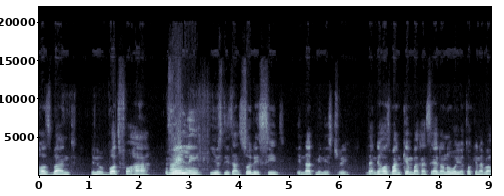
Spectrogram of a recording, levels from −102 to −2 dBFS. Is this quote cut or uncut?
uncut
